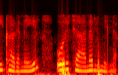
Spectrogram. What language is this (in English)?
Malayalam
